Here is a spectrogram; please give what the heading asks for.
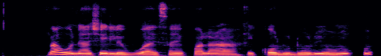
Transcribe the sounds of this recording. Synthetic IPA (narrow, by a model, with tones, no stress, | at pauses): ba˦wo˧nĩ˧a˧ʃe˧le˨wu˧˦a˨i˨sã˨ĩ˨k͡pa˨˧la˦ɾa˧i˨kɔ˧lu˨lo˨˦ɾi˦o˧ɾ̃ũ˦kũ˦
